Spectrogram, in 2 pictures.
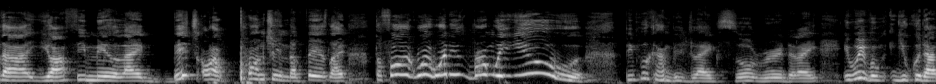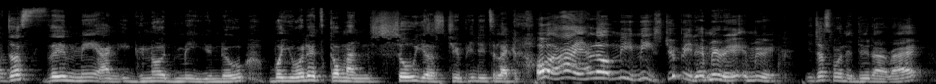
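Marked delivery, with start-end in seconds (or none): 3.9-5.9 high, slow, laughing disbelief; amused vlogger mocking a rude fan, high and laughing; laughing outrage. Real, not acted. 14.7-17.2 high, silly mock-fan voice. Mocking the fan's behavior.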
